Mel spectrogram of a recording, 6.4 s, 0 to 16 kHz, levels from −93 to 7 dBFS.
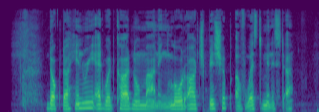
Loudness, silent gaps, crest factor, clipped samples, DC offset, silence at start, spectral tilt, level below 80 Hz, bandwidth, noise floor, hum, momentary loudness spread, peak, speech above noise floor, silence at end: -27 LUFS; none; 20 dB; under 0.1%; under 0.1%; 0.4 s; -5.5 dB/octave; -62 dBFS; 11.5 kHz; -46 dBFS; none; 14 LU; -8 dBFS; 19 dB; 0.55 s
